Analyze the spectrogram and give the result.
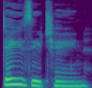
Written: daisy-chain

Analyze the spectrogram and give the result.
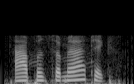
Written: aposematic

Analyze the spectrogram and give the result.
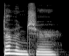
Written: Devonshire

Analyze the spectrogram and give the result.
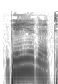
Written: bayonet

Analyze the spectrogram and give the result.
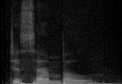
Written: dissemble

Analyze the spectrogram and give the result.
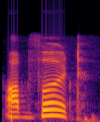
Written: obvert

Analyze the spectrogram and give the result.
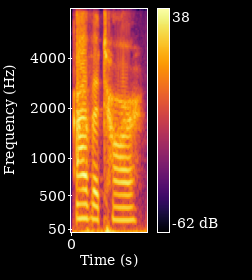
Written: avatar

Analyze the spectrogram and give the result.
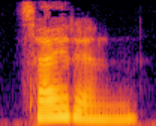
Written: siren

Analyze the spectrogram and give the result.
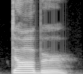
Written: dobber

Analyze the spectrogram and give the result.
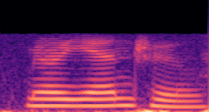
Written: merry-andrew

